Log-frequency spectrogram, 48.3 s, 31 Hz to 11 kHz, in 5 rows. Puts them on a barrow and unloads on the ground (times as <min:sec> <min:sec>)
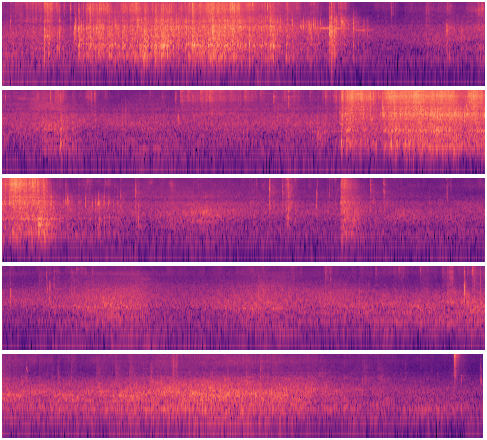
0:00.0 0:22.8, 0:24.4 0:27.1, 0:34.8 0:42.7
